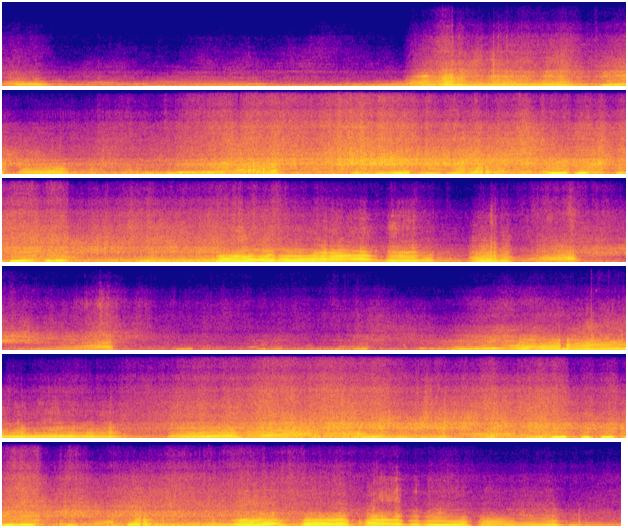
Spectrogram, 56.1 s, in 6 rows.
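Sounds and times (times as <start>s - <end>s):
car engine revving: 0.0s - 27.8s, 28.5s - 56.0s.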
